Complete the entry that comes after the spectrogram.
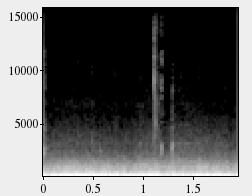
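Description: Steady, loud low rumble of a Renault car driving on a road, heard from inside the cabin, with constant engine and tyre noise and no voices throughout.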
